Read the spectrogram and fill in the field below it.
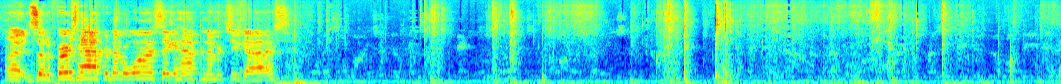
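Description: Cardboard rustles and scrapes as a box is handled and opened.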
